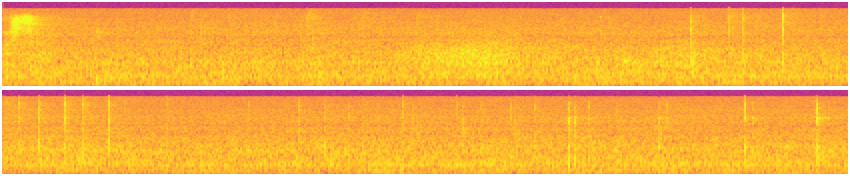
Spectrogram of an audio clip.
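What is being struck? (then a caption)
Glass perfume bottle with metal cap. A palm-sized Dolce&Gabbana The One lace edition perfume, a rectangular glass bottle filled with liquid and topped with a heavy gold metal cap, is held in both hands and tapped and scratched with long painted nails and fingertips on the glass and cap. A sharp bright click opens the clip, followed by a soft brushing swish. Then a quiet string of light, crisp, high-pitched nail taps runs over a faint hiss.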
